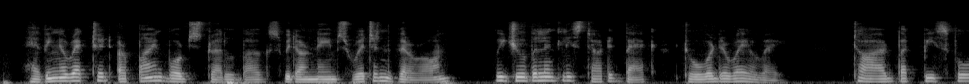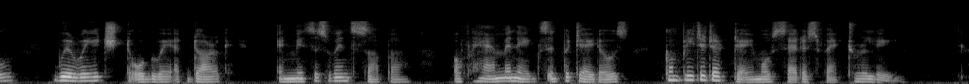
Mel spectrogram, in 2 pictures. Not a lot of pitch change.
No: average, 5.2 semitones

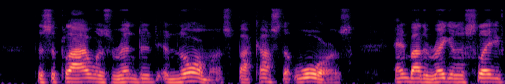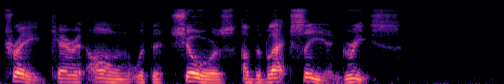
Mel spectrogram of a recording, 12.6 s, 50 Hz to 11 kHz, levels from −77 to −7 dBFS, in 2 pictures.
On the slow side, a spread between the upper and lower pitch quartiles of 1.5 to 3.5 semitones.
Yes: slow, 120 wpm; average, 2.9 semitones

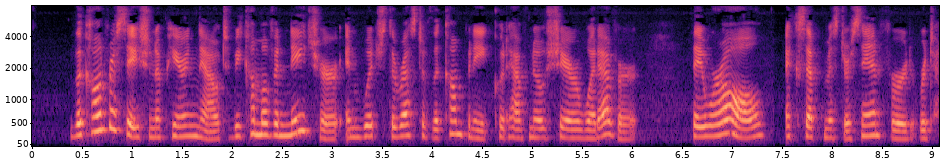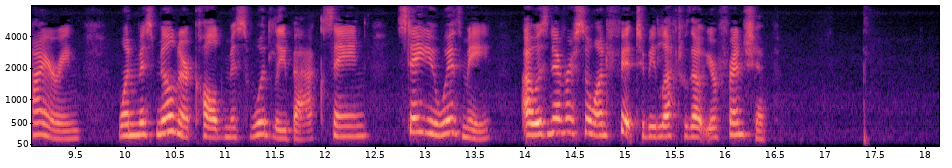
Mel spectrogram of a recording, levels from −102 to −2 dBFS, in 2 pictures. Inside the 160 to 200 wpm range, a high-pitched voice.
Yes: average, 170 wpm; high, 220 Hz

